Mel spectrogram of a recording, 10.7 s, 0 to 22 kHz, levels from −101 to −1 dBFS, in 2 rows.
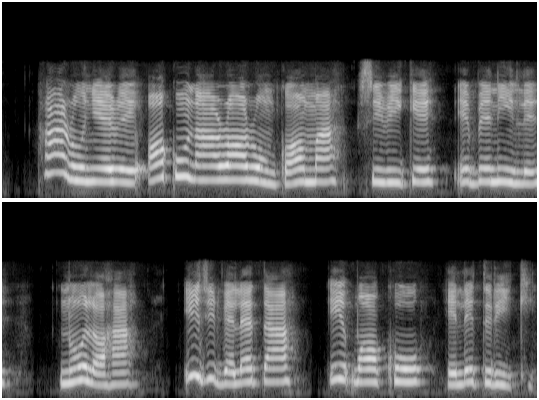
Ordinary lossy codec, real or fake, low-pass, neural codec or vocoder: none; fake; 7.2 kHz; codec, 16 kHz, 4.8 kbps, FACodec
